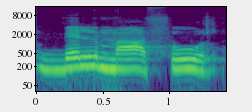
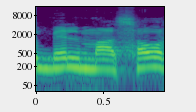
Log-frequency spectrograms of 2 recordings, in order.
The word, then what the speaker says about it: بالماثور: لفظ آج کے ہیں، تفسیر بالماثور، تفسیر بالماثور، سا کے اوپر پیش ہے، جبکہ کچھ لوگ اس کو تفسیر بالماثور کہتے ہیں، یعنی سا پر زبر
